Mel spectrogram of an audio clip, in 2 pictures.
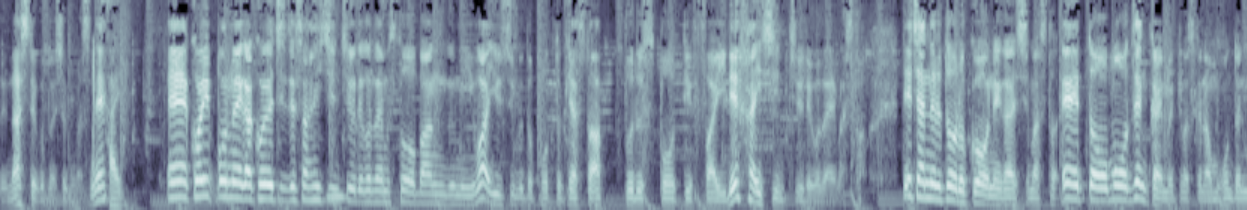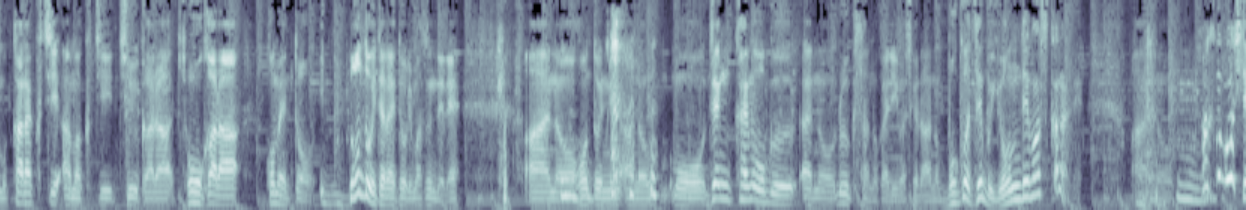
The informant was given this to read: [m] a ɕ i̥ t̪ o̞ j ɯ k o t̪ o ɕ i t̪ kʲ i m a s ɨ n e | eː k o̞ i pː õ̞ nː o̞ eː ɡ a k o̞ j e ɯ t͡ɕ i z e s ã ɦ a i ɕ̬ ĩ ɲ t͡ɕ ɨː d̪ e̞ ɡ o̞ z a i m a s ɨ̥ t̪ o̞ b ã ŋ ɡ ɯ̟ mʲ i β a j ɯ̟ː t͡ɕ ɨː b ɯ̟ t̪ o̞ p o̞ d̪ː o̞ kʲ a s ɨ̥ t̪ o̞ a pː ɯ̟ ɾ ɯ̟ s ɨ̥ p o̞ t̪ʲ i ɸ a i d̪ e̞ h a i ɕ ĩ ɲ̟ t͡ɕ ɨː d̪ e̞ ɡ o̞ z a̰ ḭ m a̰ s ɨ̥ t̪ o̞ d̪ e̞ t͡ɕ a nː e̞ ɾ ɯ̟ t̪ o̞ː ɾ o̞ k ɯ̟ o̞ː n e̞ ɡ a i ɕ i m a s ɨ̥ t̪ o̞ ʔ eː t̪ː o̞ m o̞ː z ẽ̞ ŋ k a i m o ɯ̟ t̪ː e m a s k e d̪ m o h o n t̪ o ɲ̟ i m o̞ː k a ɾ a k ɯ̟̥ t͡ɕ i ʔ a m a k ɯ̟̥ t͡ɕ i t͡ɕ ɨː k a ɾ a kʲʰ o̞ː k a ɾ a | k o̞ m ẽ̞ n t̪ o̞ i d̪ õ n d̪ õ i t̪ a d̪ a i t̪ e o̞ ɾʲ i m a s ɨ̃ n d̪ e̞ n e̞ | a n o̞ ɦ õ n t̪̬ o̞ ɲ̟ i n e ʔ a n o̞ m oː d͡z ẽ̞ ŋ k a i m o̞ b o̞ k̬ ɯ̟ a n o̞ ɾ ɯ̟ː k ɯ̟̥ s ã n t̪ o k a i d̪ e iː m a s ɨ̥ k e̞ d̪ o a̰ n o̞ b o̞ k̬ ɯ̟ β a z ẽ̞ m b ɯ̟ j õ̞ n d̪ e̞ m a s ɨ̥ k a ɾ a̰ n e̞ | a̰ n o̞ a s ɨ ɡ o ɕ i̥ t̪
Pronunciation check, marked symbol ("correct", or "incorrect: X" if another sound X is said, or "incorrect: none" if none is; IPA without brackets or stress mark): incorrect: n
